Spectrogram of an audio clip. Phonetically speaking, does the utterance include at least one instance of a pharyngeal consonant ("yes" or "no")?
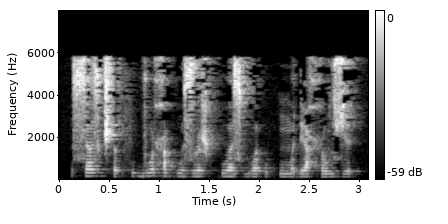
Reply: yes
